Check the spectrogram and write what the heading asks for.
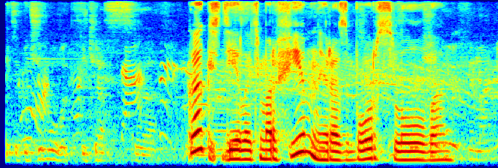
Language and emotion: Russian, sad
